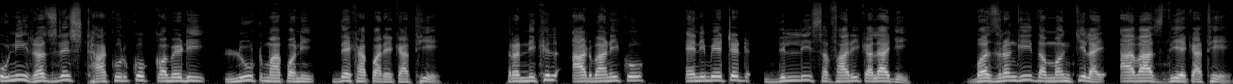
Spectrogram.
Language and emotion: Nepali, neutral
